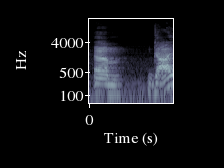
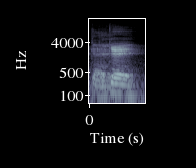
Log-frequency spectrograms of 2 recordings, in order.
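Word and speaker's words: Gueye: Played a 3-5-2. Actually was quite effective. Up front, no Lukaku. Yeah, I know, eh? Hipster. Guy, I think is that how you say his name? – Gay.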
